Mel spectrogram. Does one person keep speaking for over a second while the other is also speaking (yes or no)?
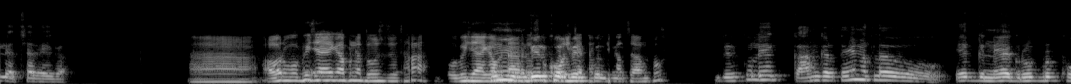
yes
